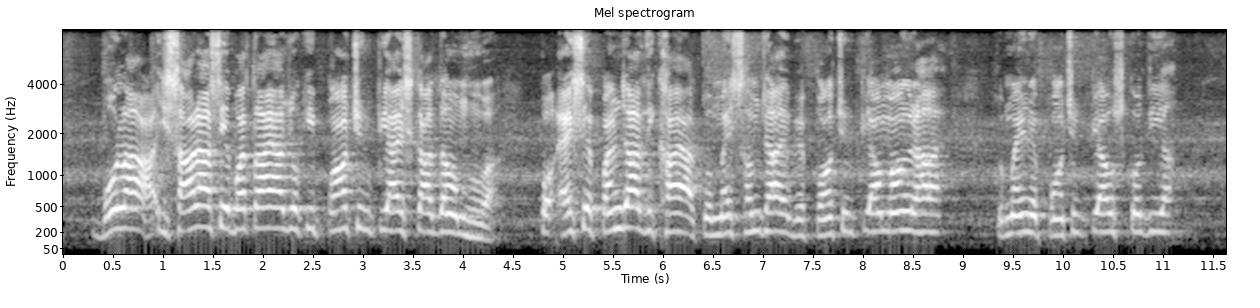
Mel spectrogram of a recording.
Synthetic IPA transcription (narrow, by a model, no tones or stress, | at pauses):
boːlaɪsaːɾasebɐt̪aːjad͡ʒoːkipãːt͡ʃɾʊpjaɪskad̪amɦua̰ | t̪oʔɛːsepə̃nd͡ʒad̪ɪkʰaːjat̪omɛ̃sɐmd͡ʒʱaebepãːt͡ʃɾʊpjamãːŋɡɾɐɦaɦɛː | t̪omɛ̃ːnepãːt͡ʃɾʊpjaʊskod̪ijaː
